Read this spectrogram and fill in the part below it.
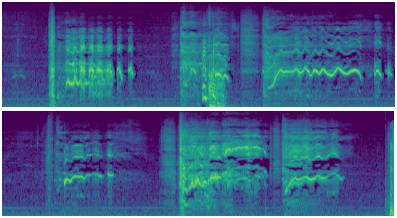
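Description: A man speaks with animation in a wavering, playful voice.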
